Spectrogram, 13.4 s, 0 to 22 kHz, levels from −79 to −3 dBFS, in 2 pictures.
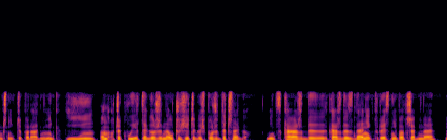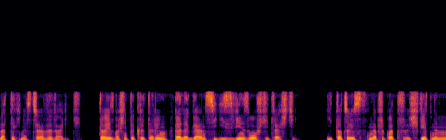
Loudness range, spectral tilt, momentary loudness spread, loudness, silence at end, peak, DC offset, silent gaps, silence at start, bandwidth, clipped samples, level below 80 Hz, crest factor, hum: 2 LU; -4.5 dB/octave; 8 LU; -24 LUFS; 0 s; -6 dBFS; under 0.1%; 11.22-11.53 s; 0 s; 8 kHz; under 0.1%; -70 dBFS; 20 dB; none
